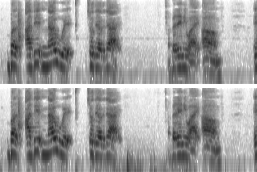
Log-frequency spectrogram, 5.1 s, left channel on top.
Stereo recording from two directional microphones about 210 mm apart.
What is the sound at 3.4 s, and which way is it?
Speech, 25° right (ahead or behind).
